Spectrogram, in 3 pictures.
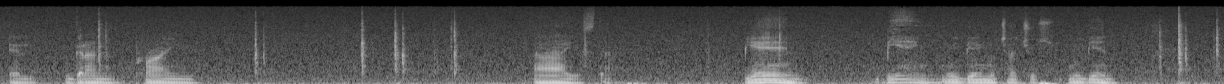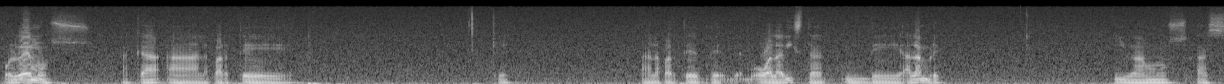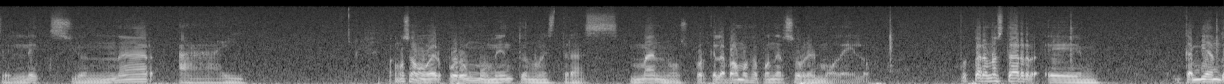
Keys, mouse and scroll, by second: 0.6 right click, 1.1 Tab, 1.6 right click, 2.7 l, 4.1 ctrl+n, 4.6 ctrl+Tab, 6.3 shift+middle click, 8.2-9.2 shift+middle drag, 9.4 shift+middle click, 10.2 shift+scroll up 1, 10.9 shift+middle click, 11.2 shift+middle click, 11.9 shift+z, 12.4-14.9 shift+middle drag, 14.9 shift+scroll down 1, 15.6-16.2 shift+scroll down 1, 16.6 scroll down 1, 21.8 right click, 23.5 right click, 24.7 right click, 25.3 right click, 29.1-33.4 drag, 33.6-34.6 shift+middle drag, 34.7-35.3 shift+scroll up 1, 35.5-36.5 shift+middle drag.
